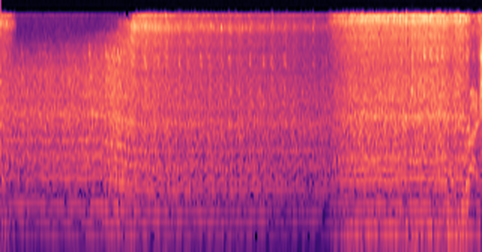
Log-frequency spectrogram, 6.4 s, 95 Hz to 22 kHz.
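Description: The Dick Seaman Special, a 1927 race car in Assetto Corsa, revs hard near 7,500 RPM. Its loud, buzzing engine climbs steadily, dips briefly at a gear change, then surges again, close and continuous.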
